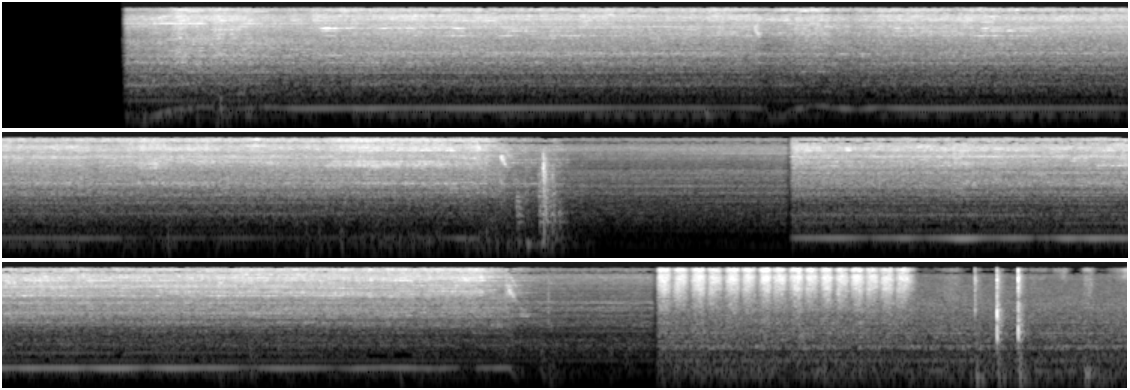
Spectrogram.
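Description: Random orbital sander running steadily on an ash tabletop, starting about a second in and stopping after roughly twelve seconds. After a short, quieter pause a similar steady sanding run follows. Near the end come quick back-and-forth rubbing strokes of a hand sanding block on the wood.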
